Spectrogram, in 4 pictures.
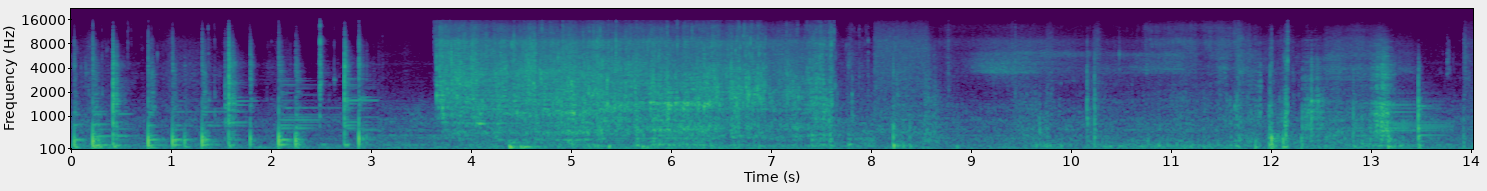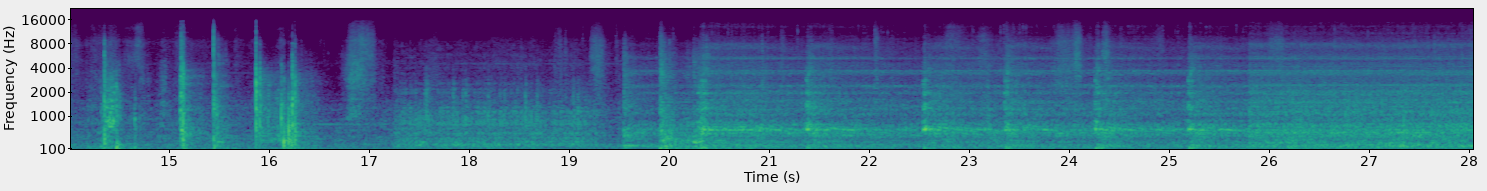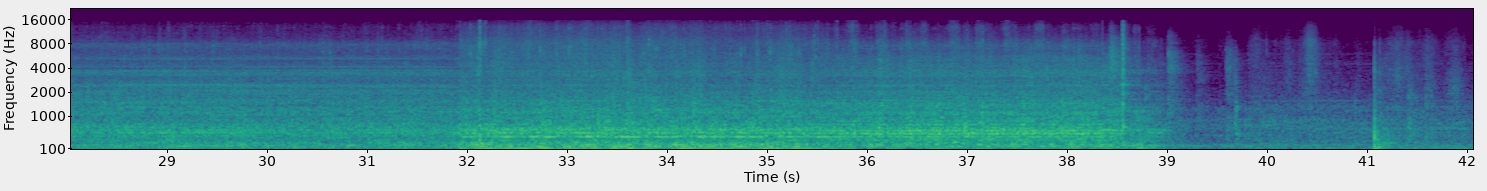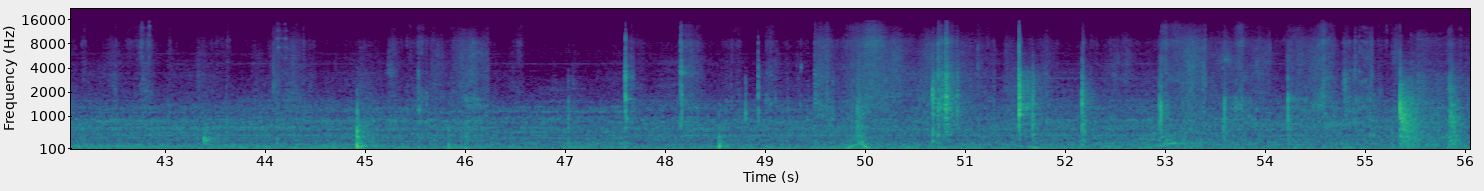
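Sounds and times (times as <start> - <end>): dough mixer running: 19.6 - 39.1.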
